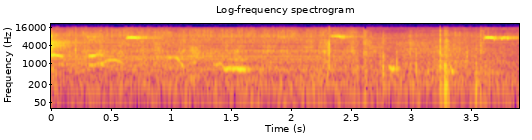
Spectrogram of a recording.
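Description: A puppy whimpers and whines in high, short cries.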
